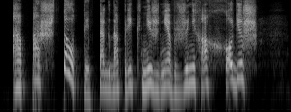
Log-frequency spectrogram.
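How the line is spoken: Angry whisper, softening. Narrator (Russian): Гневным шепотом, но уже более мягко вопросила взъерошенная воронесса

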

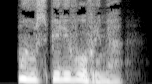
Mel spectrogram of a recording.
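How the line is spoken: Breathless exhale. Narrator (Russian): выдохнула

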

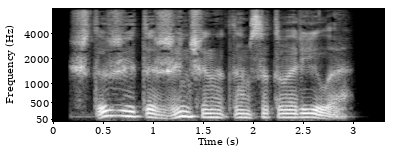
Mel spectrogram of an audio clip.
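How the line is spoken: Quiet male muttering. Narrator (Russian): Тихо пробормотал мужчина

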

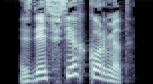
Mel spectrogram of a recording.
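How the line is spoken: Cheerful question. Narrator (Russian): весело поинтересовалась девушка

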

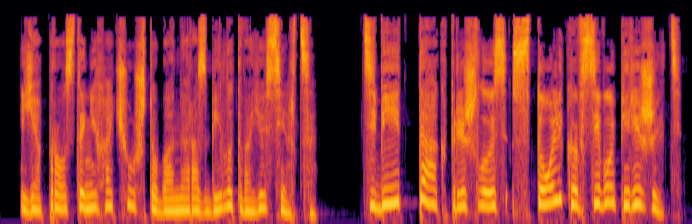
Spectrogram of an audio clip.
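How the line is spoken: Sudden tearful exclamation. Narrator (Russian): вдруг воскликнула она, и от досады на то, что брат сознательно бросается навстречу несчастью, у нее на глазах выступили слезы

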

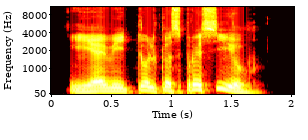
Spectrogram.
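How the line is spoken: Mocking objection. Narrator (Russian): насмешливо возразил Паркер

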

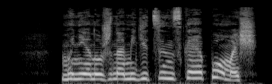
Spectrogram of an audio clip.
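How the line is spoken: Shouting man. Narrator (Russian): кричал он

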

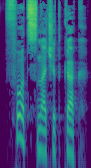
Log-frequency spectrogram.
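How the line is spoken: Thoughtful. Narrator (Russian): задумчиво произнес Кессених

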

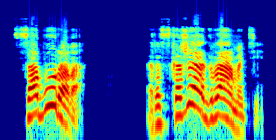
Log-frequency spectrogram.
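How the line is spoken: Young man shouting. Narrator (Russian): крикнул с места гривастый юноша

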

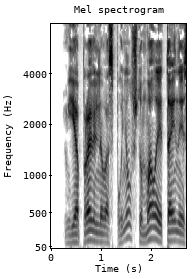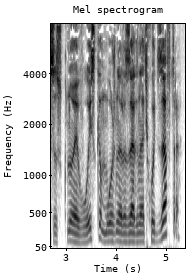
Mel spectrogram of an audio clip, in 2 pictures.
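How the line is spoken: Plain question. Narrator (Russian): спросил я

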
